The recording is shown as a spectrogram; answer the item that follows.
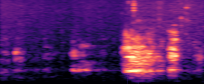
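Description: A young boxer dog makes one brief, soft vocal sound about a second in.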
